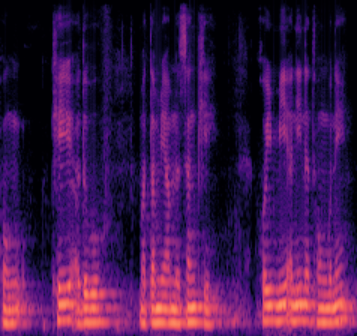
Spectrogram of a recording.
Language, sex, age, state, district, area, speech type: Manipuri, male, 30-45, Manipur, Thoubal, rural, spontaneous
